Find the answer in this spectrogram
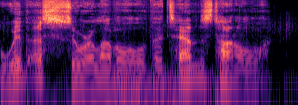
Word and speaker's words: Thames: a sewer level, the Thames Tunnel. That's how that word is pronounced, by the way. British pronunciation can be odd sometimes.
